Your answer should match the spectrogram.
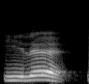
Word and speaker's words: إله: ملك الناس إله إي، يبقى انا قلنا الهمزه المكسوره المبدوء بها انطقها زي الاي بالانجليزي، مش زي الاي. اقول اي مش اي، اقول اله اي اله الهي اله الناس.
